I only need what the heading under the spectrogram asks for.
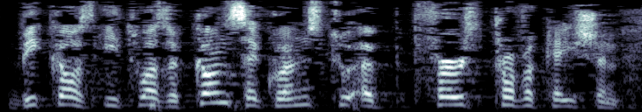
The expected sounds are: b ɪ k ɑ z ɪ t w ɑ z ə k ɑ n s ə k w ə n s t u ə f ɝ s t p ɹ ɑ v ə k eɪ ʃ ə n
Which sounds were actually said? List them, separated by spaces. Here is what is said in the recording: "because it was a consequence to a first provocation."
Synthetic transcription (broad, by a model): b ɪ k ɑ z ɪ t w ɑ z ə k ɑ n s ə k w ə n s t u ə f ɝ s t p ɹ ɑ v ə k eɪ ʃ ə n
